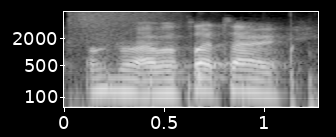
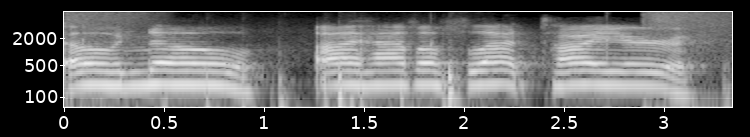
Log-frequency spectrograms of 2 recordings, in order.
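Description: First: The line is said plainly, without drama. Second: The line is said in an exaggerated, dramatic way.

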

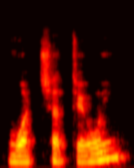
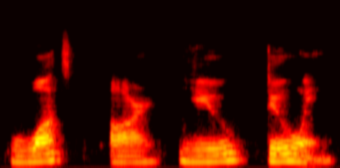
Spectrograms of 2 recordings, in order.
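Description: First: The words are squished together into one quick sound. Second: Each word is said fully and separately. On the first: The speaker calls it right. "we would squish that all together to make it sound like whatcha" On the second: The speaker calls it wrong. "And we don't actually say"

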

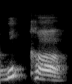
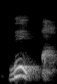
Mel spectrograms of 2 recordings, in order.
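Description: First: An extra syllable follows the final k sound. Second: The word ends crisply on the k sound. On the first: The speaker calls it wrong. "con đừng có đọc là booker" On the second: The speaker calls it right. "Cái âm k"

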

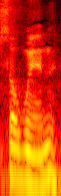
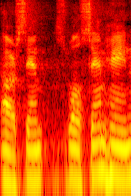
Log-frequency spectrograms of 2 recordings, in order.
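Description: First: The word sounds like sow-in. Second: The word sounds like sam-hain. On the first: The speaker calls it right. "Sowin is the right way to pronounce that" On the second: The speaker calls it wrong. "Samhain is what some would say"

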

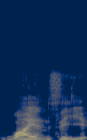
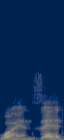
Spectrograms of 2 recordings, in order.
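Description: First: The last letter is pronounced zee. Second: The last letter is pronounced zed.

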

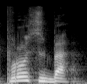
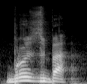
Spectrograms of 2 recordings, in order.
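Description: Both takes have the same delivery.

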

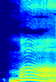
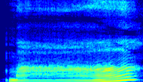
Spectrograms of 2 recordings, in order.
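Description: First: The pitch falls sharply from high to low. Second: The pitch dips down and then rises. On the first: "the fourth going down, falling one" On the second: "the third one going down and coming up"

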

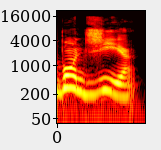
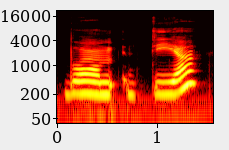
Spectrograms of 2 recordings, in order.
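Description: First: The consonant is a j sound. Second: The consonant is a plain d sound. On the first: "بيقرأوها بونجية هيك" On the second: "اللي بتنكتب هيك بومدية"

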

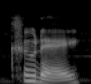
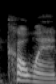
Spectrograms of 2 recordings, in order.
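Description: First: The first vowel sounds like 'oo'. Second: The first vowel sounds like 'oh'. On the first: The speaker calls it right. "it's supposed to be like Kune" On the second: The speaker calls it wrong. "I say Cohen"

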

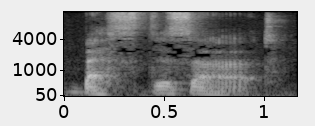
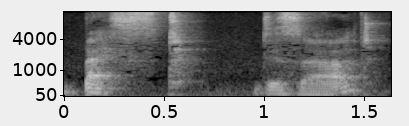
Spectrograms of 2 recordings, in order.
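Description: First: The T at the end of 'best' is dropped. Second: The T at the end of 'best' is pronounced. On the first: "we completely drop the sound through a process called elision" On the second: "So best dessert becomes"

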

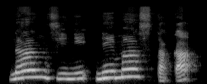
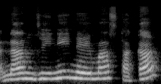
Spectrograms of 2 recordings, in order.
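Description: First: The pitch is high on 'na', then drops. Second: The pitch does not drop after 'na'. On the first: The speaker calls it right. "mình phải nghe được là" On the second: The speaker calls it wrong. "chứ không phải là ... Là sai"

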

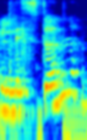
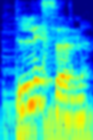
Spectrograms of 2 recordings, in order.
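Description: First: The T sound is clearly pronounced. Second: The T sound is left out. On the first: The speaker calls it wrong. "we don't say listen because that just doesn't sound right at all" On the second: The speaker calls it right. "We just say listen"

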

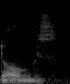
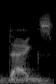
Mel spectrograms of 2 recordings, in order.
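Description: First: The vowel is rounded and o-like, as in 'dogs'. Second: The vowel is open and a-like, as in 'dags'. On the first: It is the usual pronunciation. "Not dogs" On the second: It imitates the regional accent from the movie. "In that scene from that movie, it's dags"

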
